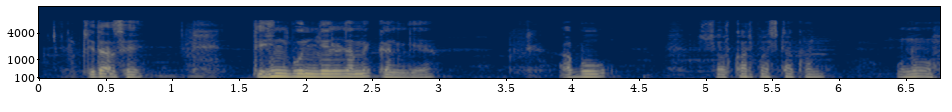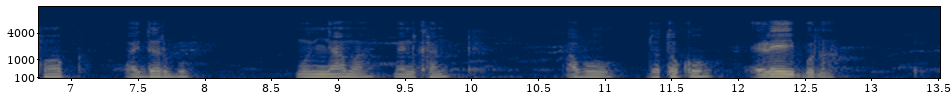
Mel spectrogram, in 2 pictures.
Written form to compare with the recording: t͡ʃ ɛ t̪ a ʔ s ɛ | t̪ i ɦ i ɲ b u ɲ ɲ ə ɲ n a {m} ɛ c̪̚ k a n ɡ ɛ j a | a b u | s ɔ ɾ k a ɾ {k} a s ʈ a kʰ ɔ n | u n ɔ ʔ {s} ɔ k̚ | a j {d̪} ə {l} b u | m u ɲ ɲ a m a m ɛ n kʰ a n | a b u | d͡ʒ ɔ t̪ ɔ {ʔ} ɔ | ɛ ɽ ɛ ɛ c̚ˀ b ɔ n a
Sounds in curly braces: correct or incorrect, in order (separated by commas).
correct, incorrect, incorrect, correct, incorrect, incorrect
